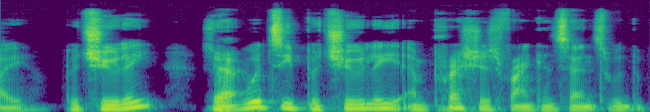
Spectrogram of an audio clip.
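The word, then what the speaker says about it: patchouli: h o u l i Puli so woodsy pachuli and precious frankincense with the power to evoke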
